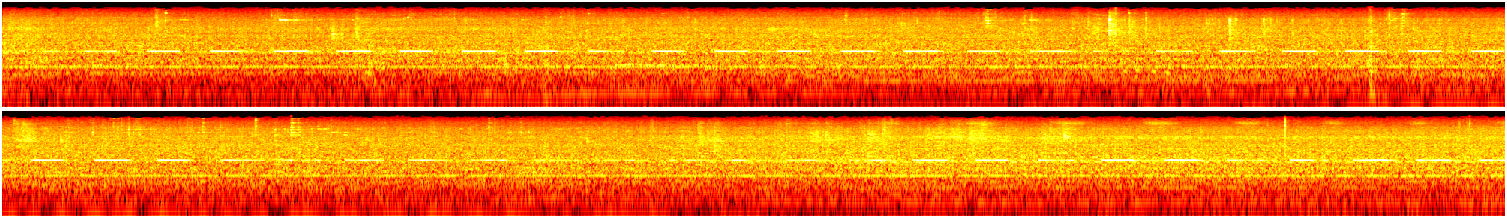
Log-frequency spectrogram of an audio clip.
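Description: A warning beeper sounding at an even, rapid rhythm over the steady running of a truck engine driving a truck-mounted loader crane, with a steady hum underneath.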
